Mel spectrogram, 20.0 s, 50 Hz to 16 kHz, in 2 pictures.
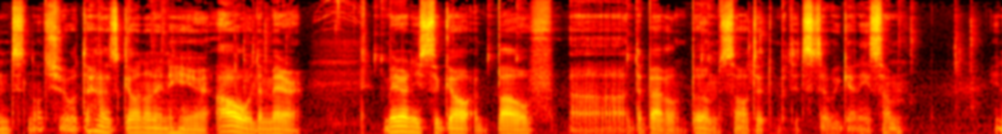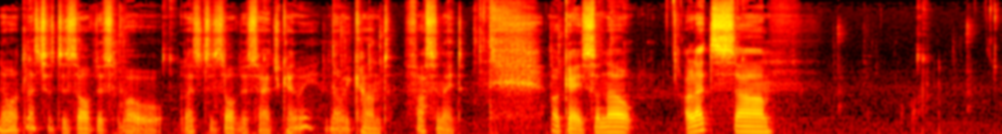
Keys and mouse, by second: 0.9 click, 1.5 shift+click, 2.5 ctrl+`, 7.5 Tab, 8.9 click, 9.5 x, 11.2 ctrl+z, 11.6 click, 12.0 x, 13.3 ctrl+z, 13.7 Tab, 14.4 click, 15.0 shift+click, 15.5 Tab, 16.0 shift+click, 17.3 click, 19.1 ctrl+click.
